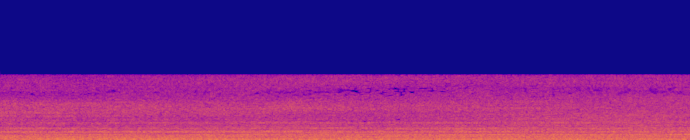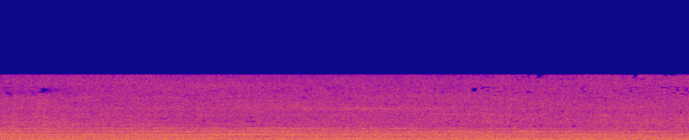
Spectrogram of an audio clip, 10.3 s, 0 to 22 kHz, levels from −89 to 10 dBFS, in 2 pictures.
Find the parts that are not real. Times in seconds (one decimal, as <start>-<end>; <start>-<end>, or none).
0.7-2.6; 4.2-8.5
